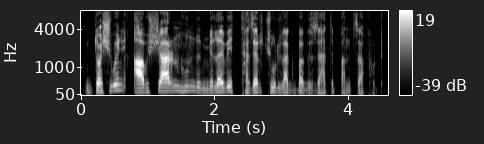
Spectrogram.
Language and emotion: Kashmiri, neutral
